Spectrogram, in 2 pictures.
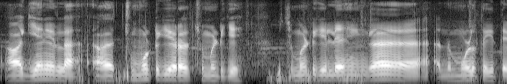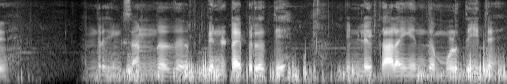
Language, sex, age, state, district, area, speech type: Kannada, male, 18-30, Karnataka, Dharwad, urban, spontaneous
